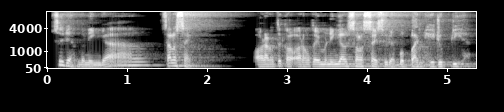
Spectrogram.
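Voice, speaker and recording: A man preaching a sermon, telling a story and climbing to high, emphatic passages. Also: brisk, vocal fry. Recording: long hall reverb.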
